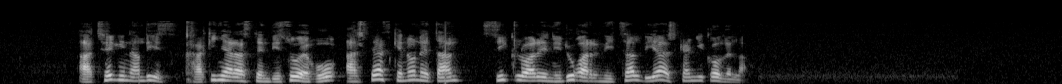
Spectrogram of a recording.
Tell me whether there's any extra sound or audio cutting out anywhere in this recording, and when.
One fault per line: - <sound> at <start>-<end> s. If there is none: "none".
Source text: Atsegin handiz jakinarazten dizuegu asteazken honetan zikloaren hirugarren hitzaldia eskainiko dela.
none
